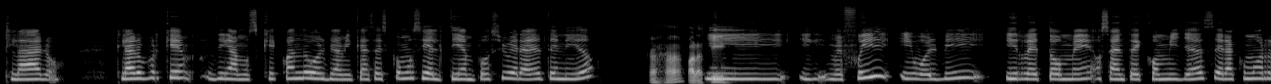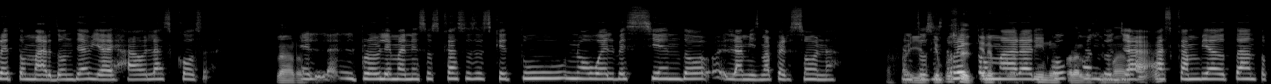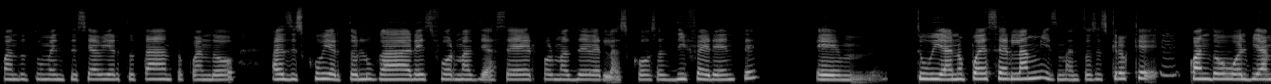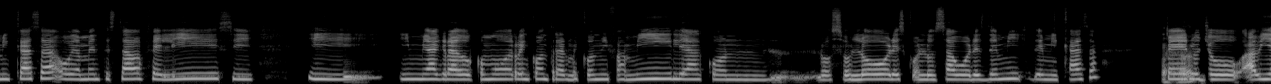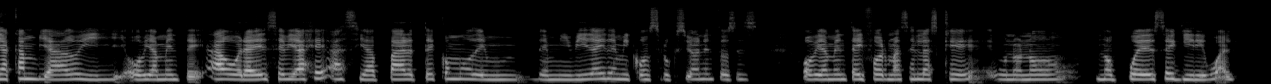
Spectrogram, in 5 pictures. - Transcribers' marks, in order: none
- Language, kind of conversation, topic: Spanish, podcast, ¿Qué aprendiste de ti mismo al viajar solo?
